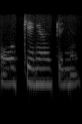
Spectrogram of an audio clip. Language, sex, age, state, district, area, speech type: Tamil, female, 45-60, Tamil Nadu, Coimbatore, urban, conversation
